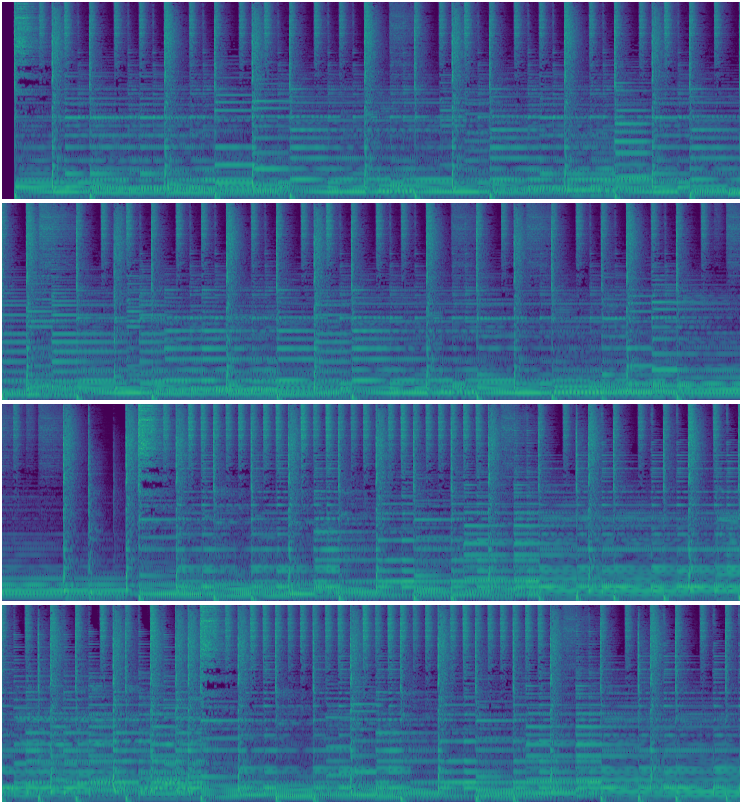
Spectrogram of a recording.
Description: Flat Emotion

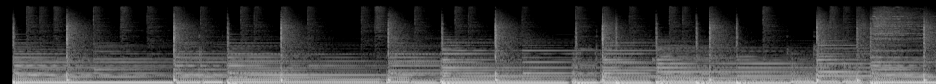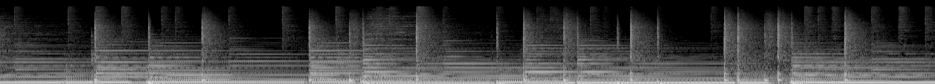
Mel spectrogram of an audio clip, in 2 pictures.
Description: chord inversion with inversion

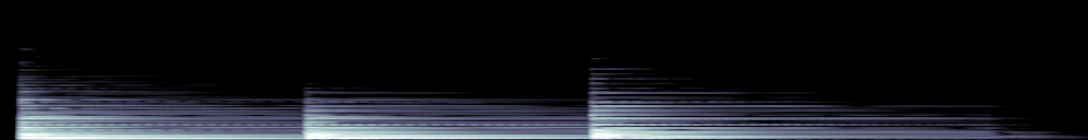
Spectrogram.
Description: e major

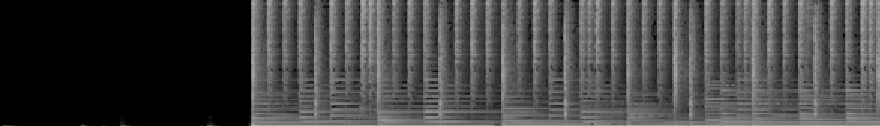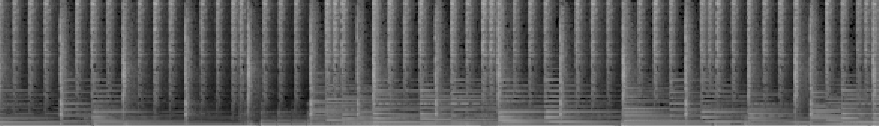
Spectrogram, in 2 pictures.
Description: Song Example

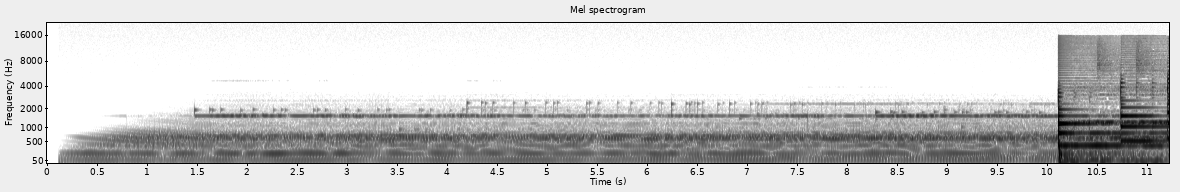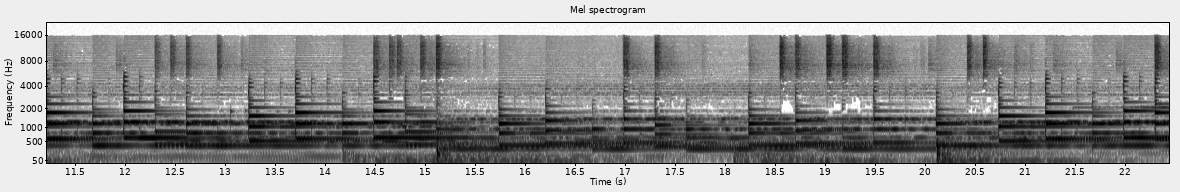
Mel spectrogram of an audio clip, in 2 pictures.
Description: Too Much Drum; Frozen

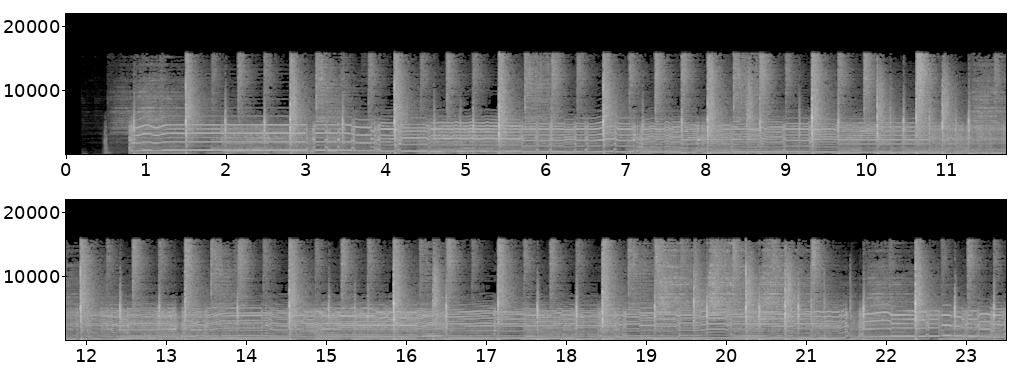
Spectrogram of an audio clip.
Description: natural minor

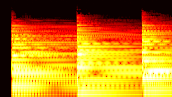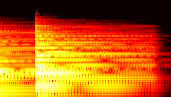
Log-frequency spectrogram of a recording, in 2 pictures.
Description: e major sequence

